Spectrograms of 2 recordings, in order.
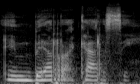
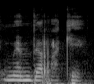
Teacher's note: you do that by putting the tip of your tongue at the bottom part of your teeth and you let it vibrate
